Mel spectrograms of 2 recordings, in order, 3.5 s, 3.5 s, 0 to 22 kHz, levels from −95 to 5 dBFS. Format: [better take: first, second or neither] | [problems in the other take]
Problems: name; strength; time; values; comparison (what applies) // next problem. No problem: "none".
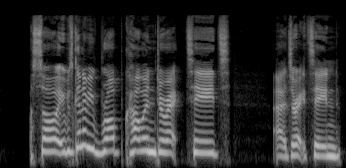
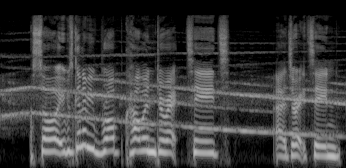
first | siren; noticeable; peak 7 dB below the speech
